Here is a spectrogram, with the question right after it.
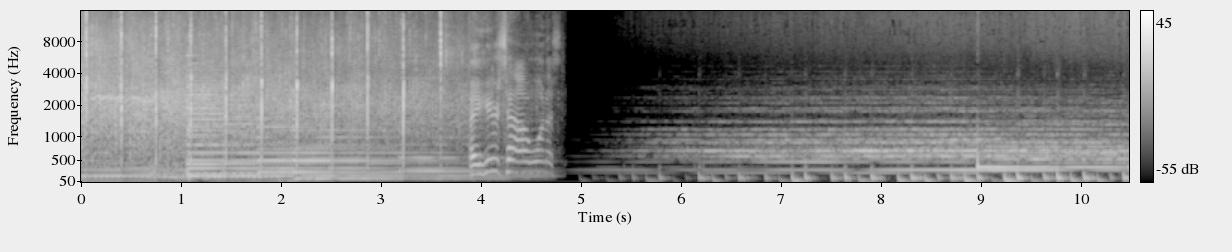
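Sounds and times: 
audience applause: 0.0 - 4.7
speech: 3.9 - 4.9
sustained musical tones and regular beats: 5.4 - 10.4.

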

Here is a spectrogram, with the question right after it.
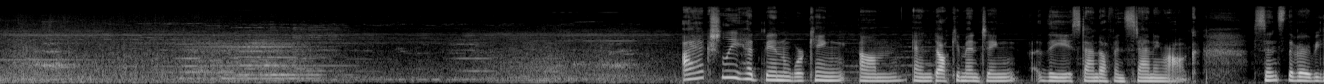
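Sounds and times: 
gas flare roaring with dissonant humming: 0.0 - 10.4
speech: 6.8 - 13.2.

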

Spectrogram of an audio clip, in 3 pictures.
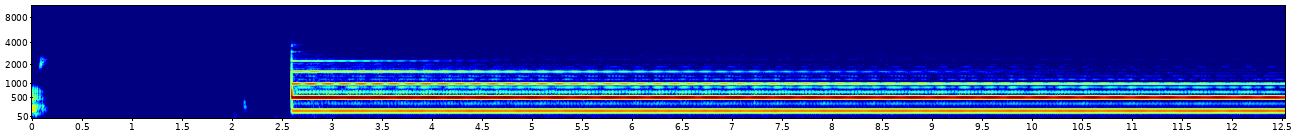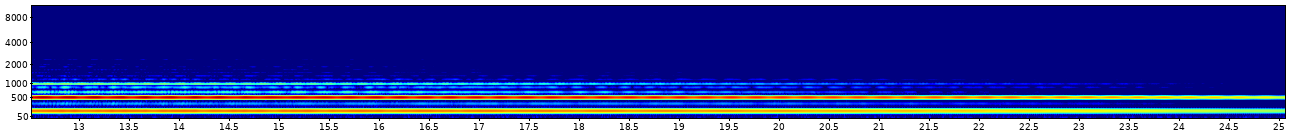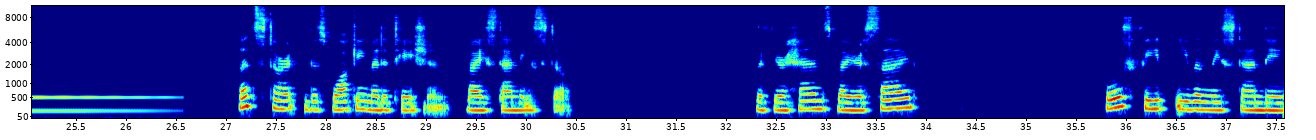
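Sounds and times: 
meditation bell ringing: 2.6 - 25.2
speech: 27.2 - 30.6, 32.3 - 34.0, 35.8 - 37.5.

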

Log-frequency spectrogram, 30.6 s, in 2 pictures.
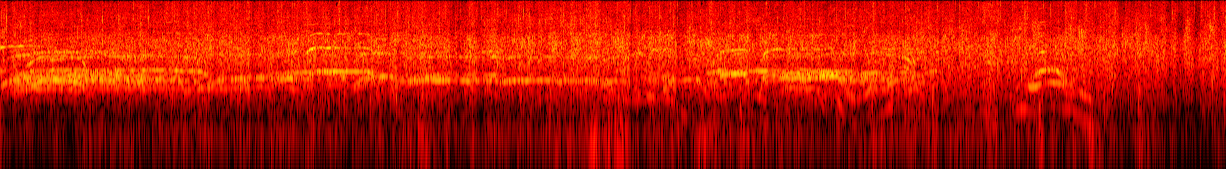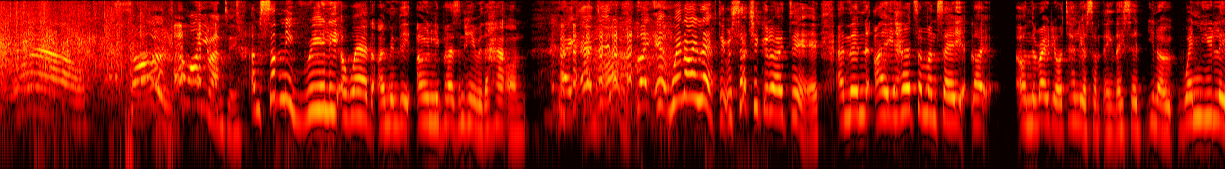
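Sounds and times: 
audience applause: 0.0 - 17.8
audience stamping: 6.8 - 14.8
laughter: 16.8 - 18.3, 22.2 - 23.9
speech: 18.1 - 30.6.

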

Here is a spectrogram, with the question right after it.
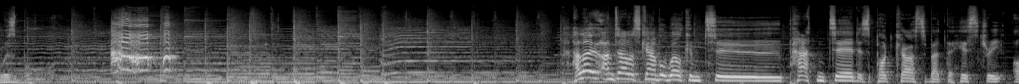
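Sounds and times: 
speech: 0.0 - 0.6, 5.8 - 10.1
rhythmic musical backing: 0.0 - 8.7
chicken clucking: 1.1 - 1.9.

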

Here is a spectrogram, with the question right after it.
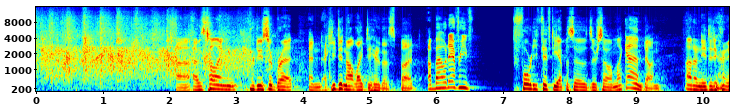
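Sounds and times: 
audience round of applause: 0.0 - 4.0
speech: 2.1 - 6.6, 7.2 - 10.3.

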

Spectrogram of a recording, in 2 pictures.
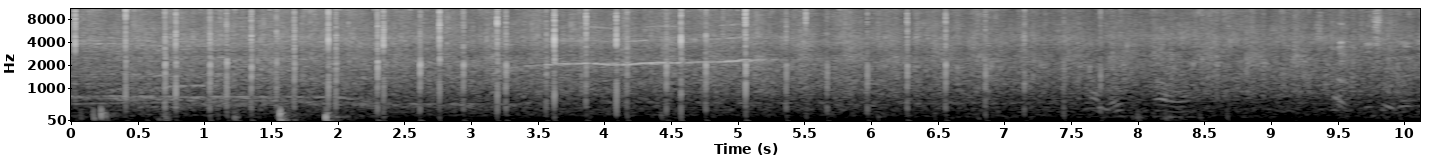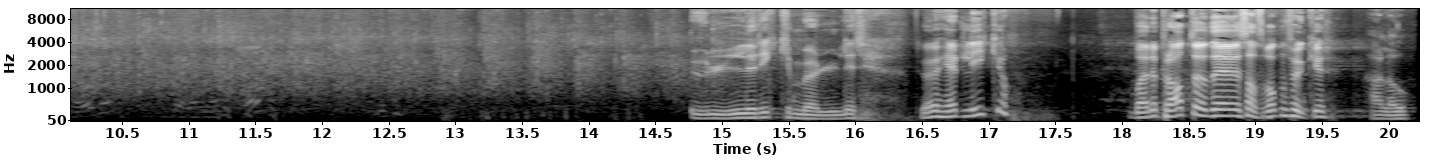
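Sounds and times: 
audience applause: 0.0 - 15.5
speech: 14.8 - 17.4, 18.1 - 20.2.

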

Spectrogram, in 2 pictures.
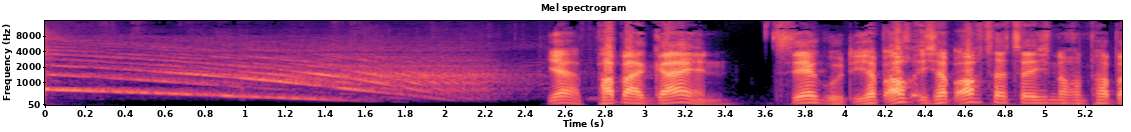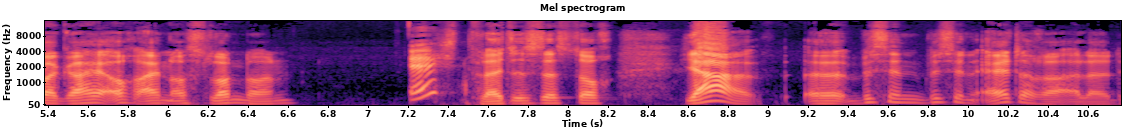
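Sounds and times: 
police siren jingle: 0.0 - 2.6
speech: 2.5 - 10.7.

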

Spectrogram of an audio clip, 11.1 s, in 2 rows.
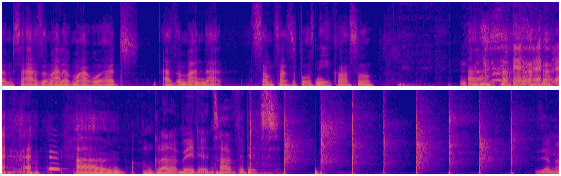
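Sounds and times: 
speech: 0.0 - 8.8, 10.9 - 11.1
laughter: 4.3 - 6.5
clap of honour: 7.3 - 10.9.

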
